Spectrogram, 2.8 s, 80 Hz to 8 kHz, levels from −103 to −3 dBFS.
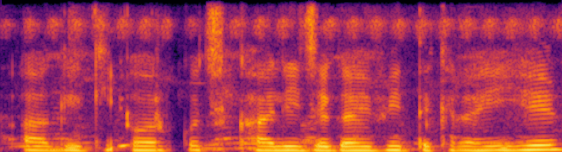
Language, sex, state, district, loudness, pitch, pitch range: Hindi, female, Chhattisgarh, Bilaspur, -16 LUFS, 205 Hz, 200-215 Hz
